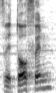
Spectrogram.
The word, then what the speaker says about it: Beethoven: porque no era aristócrata es ludwig van beethoven porque sería la pronunciación alemana correcta no no es el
